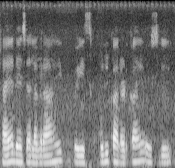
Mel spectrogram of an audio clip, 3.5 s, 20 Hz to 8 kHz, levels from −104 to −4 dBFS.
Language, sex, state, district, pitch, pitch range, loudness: Hindi, male, Uttar Pradesh, Shamli, 130 Hz, 125-140 Hz, -18 LUFS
